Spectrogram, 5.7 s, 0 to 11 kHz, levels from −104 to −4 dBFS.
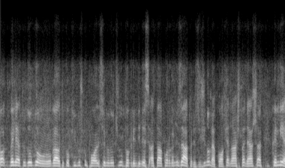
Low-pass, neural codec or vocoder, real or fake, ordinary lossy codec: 7.2 kHz; codec, 16 kHz, 4 kbps, FunCodec, trained on LibriTTS, 50 frames a second; fake; Opus, 24 kbps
